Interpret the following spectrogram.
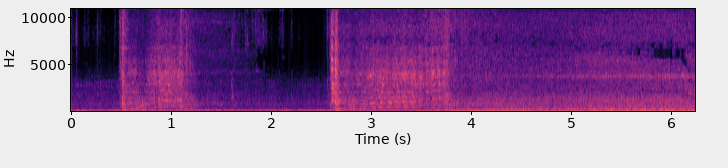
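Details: Oldsmobile Cutlass started after changing spark plugs and wires, one rear wire possibly not clipped on right: a couple of short cranks, then it fires and holds an even idle with no obvious misfire or stumble.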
